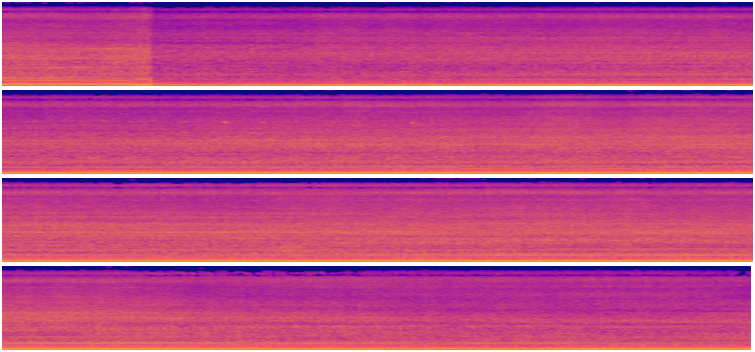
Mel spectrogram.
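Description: Diesel engine of a small crawler bulldozer running steadily with a low, even hum while it pushes soil. The sound shifts abruptly about a second and a half in.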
